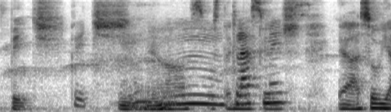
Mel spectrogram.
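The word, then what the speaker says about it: Pécs: In Kenyan ways, tunaweza ita PEX. PEX. Yes. PECS. PEX University, yes. Hungary. But the Hungarian way of saying it is Page.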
